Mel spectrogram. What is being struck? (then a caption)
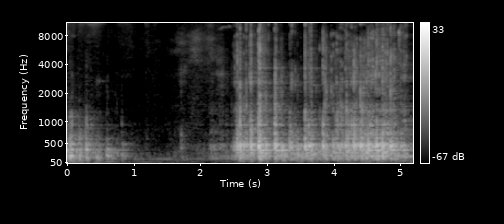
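Frame drum with synthetic head. Fingertips tap on the black synthetic head of a large hollow Remo Buffalo frame drum lying flat with the head facing up. A few soft taps fade into a near-silent pause, then a quicker, louder run of dull taps follows, each with a short mid-pitched thump that dies away almost at once.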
